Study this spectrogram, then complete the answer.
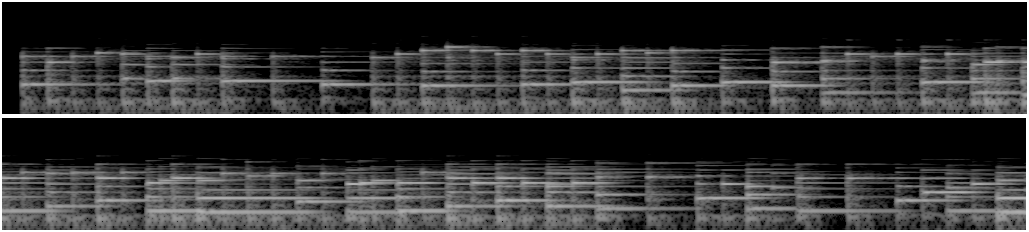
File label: Ditty in C minor; swap experiment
